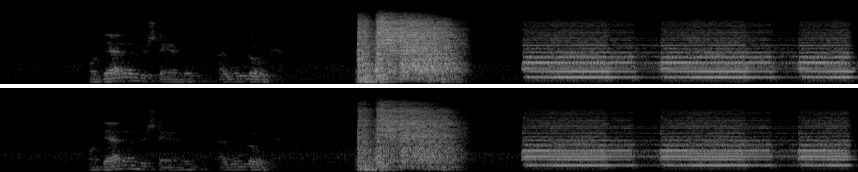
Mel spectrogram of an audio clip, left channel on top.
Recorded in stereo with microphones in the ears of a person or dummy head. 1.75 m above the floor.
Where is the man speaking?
30° right (ahead or behind), 0.7 m; by 4.6 s 75° right (ahead or behind), 2.5 m.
